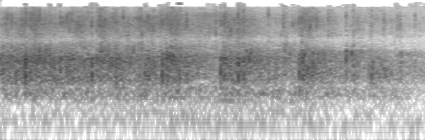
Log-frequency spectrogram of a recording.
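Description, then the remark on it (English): An audience applauds steadily for the worship team as it comes out, a dense wash of hand claps holding at a fairly even loudness for the whole couple of seconds, with no voices standing out. “Let's give it up for them.”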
